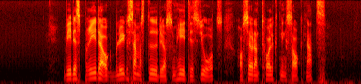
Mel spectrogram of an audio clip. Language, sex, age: Swedish, male, 48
